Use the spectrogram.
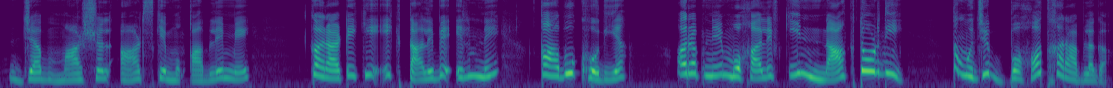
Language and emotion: Urdu, disgusted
